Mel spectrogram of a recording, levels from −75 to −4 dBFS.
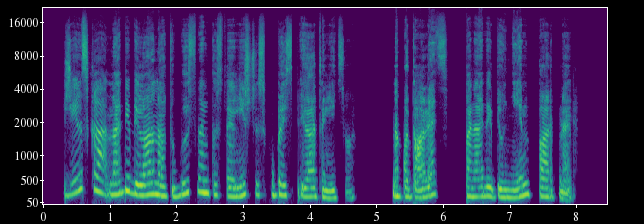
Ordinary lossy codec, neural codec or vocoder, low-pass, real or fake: none; codec, 44.1 kHz, 1.7 kbps, Pupu-Codec; none; fake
